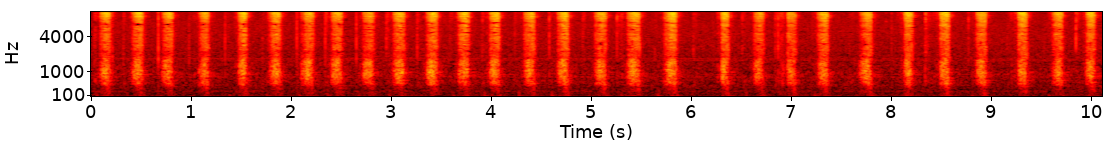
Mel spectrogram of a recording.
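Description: A graphite pencil rubs quick hatching shading strokes across a small square of thin, solid brown MDF fiberboard. Each stroke is a short, dry, scratchy rasp with a bright hiss and a mid-range tone, with almost no low end. The strokes repeat at a steady back-and-forth pace of about three per second.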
